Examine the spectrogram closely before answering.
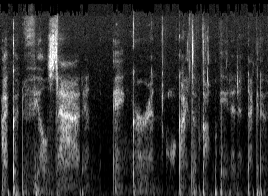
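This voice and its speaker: A whisper at a fairly slow pace, gentle in tone, with noticeable background noise. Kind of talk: ASMR affirmations, casual talk to camera. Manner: soft-spoken, gentle, personal.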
